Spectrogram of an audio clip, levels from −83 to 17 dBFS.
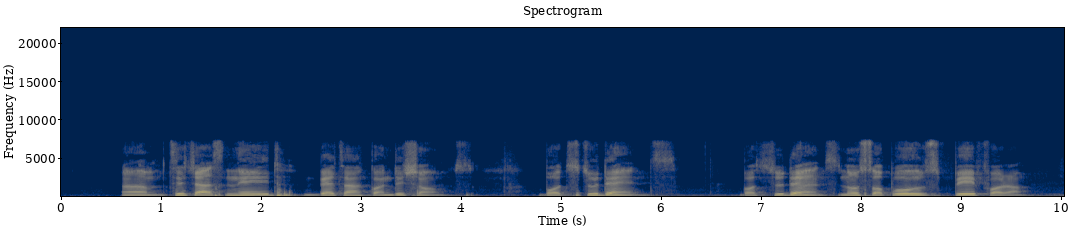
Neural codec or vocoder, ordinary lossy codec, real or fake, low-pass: codec, 16 kHz, 4 kbps, FunCodec, trained on LibriTTS, 50 frames a second; none; fake; 7.2 kHz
